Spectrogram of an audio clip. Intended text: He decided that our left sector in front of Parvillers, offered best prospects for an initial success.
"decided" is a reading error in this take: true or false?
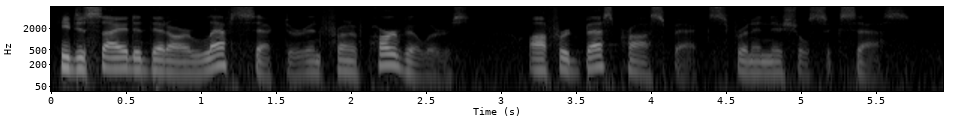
false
